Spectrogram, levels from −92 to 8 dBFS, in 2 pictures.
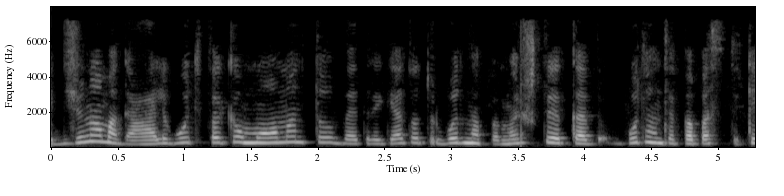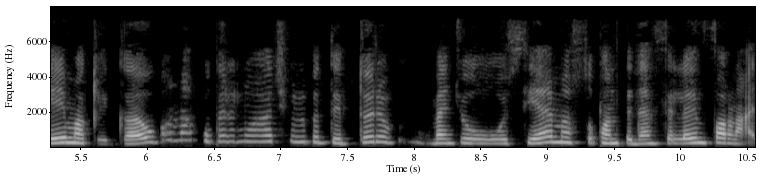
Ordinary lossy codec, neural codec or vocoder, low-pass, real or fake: MP3, 48 kbps; codec, 24 kHz, 0.9 kbps, WavTokenizer, medium speech release version 2; 7.2 kHz; fake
